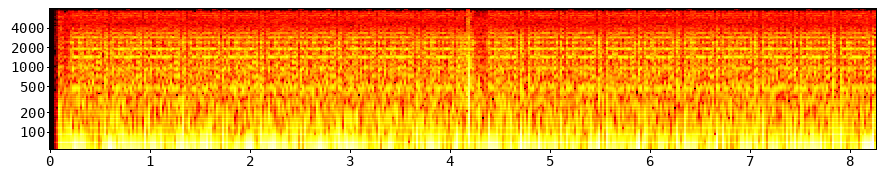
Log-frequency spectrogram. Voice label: scanner audio trunk

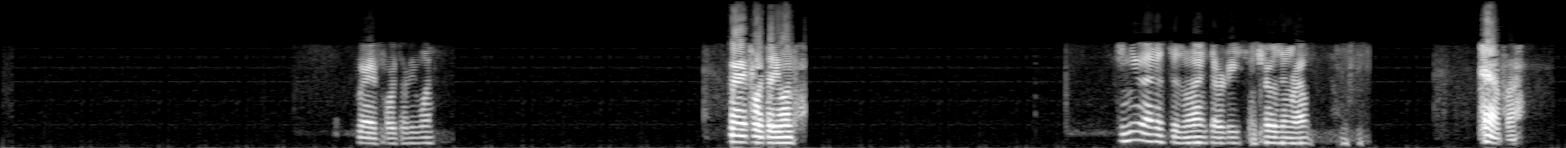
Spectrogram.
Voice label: scanner audio, Sheriff

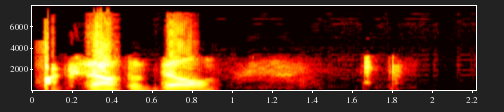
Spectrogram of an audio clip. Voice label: Central Sheriff Central, scanner audio

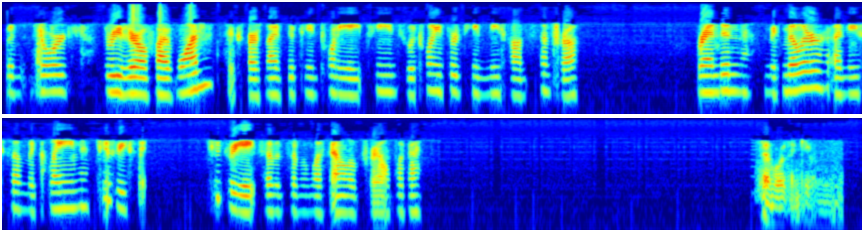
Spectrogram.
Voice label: Interop Mutual Aid, scanner audio

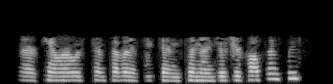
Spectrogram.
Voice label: Sheriff, scanner

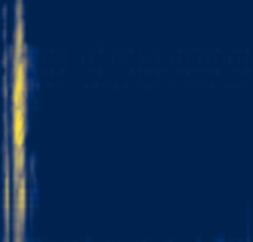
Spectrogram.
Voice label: South Scottsdale Sheriff, scanner audio

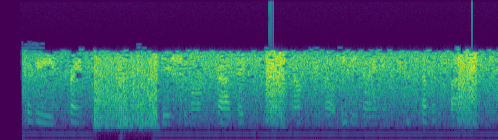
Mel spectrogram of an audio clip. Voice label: Highway Patrol, Phoenix Metro West Area, scanner

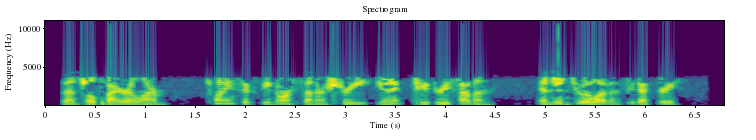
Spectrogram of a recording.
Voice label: FD Dpts VHF 156.240 Patch

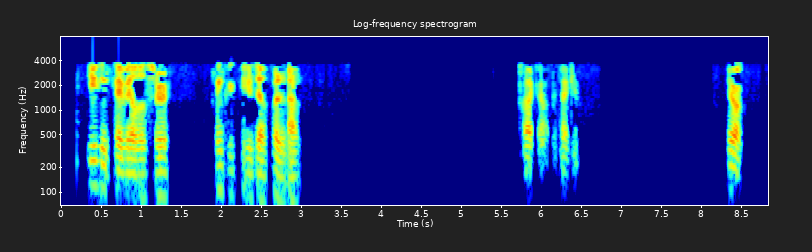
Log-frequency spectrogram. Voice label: Fire Departments, scanner

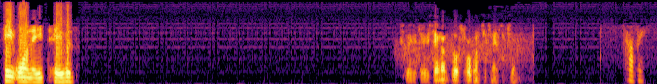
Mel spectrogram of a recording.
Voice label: scanner audio trunk

